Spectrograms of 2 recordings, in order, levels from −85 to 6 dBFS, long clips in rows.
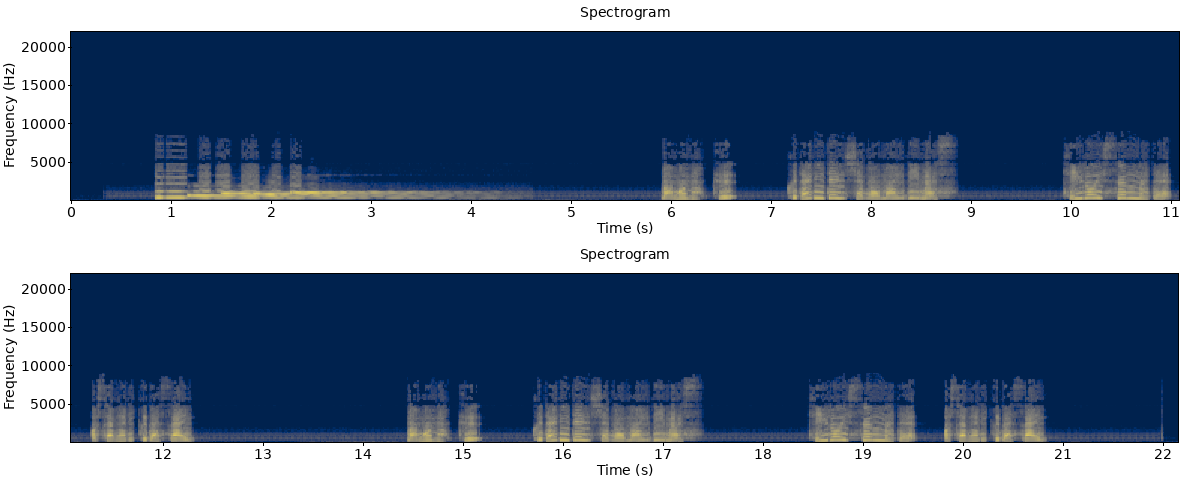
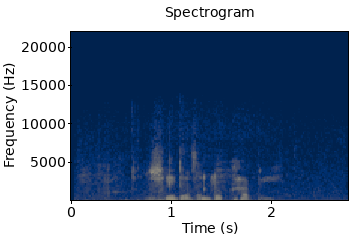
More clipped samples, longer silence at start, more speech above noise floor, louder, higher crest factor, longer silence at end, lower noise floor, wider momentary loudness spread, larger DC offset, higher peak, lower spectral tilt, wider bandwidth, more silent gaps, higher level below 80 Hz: neither; first, 0.85 s vs 0.05 s; first, 45 dB vs 25 dB; first, -18 LUFS vs -39 LUFS; about the same, 20 dB vs 22 dB; first, 1.35 s vs 0.65 s; about the same, -64 dBFS vs -65 dBFS; second, 16 LU vs 22 LU; neither; first, -2 dBFS vs -22 dBFS; about the same, -3.5 dB/octave vs -4 dB/octave; second, 8.6 kHz vs 14 kHz; neither; about the same, -66 dBFS vs -66 dBFS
